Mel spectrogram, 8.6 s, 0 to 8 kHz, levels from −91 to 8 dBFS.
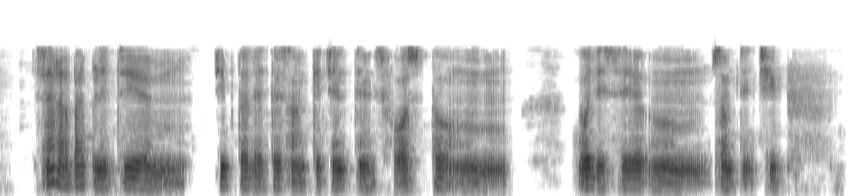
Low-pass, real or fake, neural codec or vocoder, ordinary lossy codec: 7.2 kHz; real; none; AAC, 16 kbps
